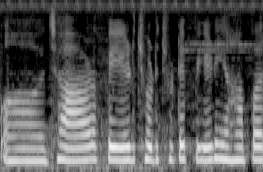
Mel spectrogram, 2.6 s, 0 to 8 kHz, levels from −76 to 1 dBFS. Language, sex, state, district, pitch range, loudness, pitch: Hindi, female, Maharashtra, Chandrapur, 220-230 Hz, -13 LUFS, 225 Hz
